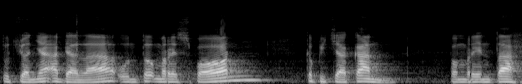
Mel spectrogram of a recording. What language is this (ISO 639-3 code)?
ind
